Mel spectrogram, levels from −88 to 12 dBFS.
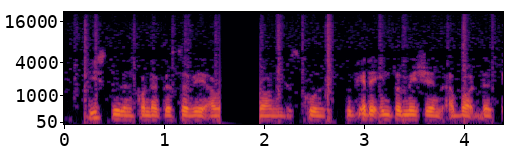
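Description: A speech recording with overdone noise removal throughout. The suppressor was set too aggressively, so it drives individual frequency bands down or off whenever they sit near its noise estimate, taking low-level parts of the voice with them. The background drops and breaks up into twinkling specks. At 1.56 s a rebuffering stall cuts the audio to silence until 1.96 s. The player ran out of downloaded data and waited for more, then resumed exactly where it stopped, adding 0.40 s with nothing lost.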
